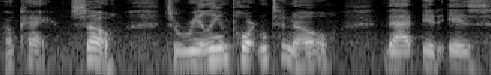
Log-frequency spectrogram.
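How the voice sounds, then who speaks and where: In an American accent, a woman talks at a fairly slow pace with a fairly low pitch, ordinary pitch variation, a dark, mellow tone and a dry, close sound with no echo. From Long Island, New York. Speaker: trauma therapist and author. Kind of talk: interview.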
